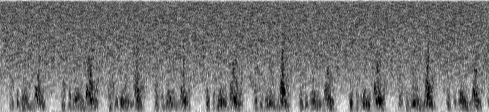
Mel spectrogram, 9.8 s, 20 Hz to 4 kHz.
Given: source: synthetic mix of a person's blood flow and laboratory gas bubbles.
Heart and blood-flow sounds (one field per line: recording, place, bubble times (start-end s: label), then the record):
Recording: Doppler ultrasound of blood flow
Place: precordium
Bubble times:
2.24-2.35 s: bubbles
2.64-2.75 s: bubbles
2.90-2.93 s: bubbles
5.56-5.70 s: bubbles
8.46-8.68 s: bubbles
9.73-9.79 s: bubbles
From the record:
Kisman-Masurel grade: 121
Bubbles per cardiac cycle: 1 to 2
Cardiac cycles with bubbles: 10 to 50%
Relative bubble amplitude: barely perceptible (0.100 to 0.250)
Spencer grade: 2 (many but less than half of the cardiac periods contain bubble signals, singularly or in groups)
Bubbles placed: anywhere in the cardiac cycle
